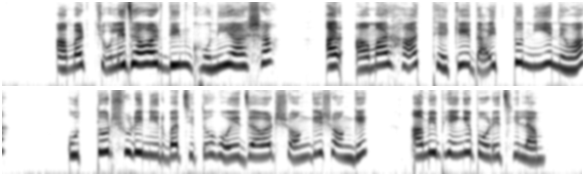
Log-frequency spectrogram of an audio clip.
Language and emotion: Bengali, sad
